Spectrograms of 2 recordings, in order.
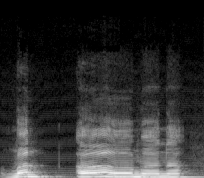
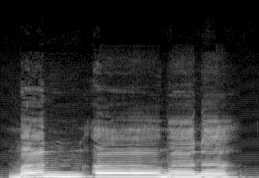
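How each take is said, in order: First: The n is pressed, with a break before amana. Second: The words flow on without any break. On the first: The speaker calls it wrong. "ada jedah antara nun sukun dan tanwin, dan itu tidak boleh" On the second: The speaker calls it right. "dibaca jelas"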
